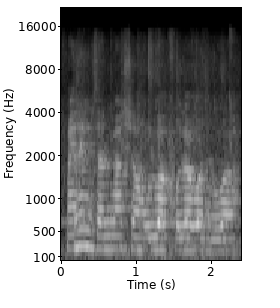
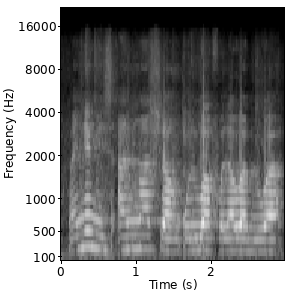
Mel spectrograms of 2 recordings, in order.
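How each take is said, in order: First: It is said quietly. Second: It is said loudly.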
